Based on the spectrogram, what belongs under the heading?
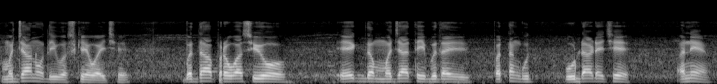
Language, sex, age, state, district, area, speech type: Gujarati, male, 18-30, Gujarat, Ahmedabad, urban, spontaneous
